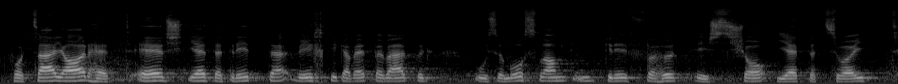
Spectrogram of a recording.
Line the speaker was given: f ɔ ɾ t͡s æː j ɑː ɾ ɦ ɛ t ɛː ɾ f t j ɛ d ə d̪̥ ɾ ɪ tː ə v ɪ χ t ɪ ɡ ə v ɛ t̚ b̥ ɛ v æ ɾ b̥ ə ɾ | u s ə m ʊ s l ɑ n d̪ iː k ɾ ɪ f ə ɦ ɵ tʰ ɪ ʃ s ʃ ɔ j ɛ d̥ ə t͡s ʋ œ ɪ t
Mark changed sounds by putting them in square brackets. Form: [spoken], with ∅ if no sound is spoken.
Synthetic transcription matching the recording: f ɔ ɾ t͡s æː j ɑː ɾ ɦ ɛ t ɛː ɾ [ʃ] t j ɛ d ə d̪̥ ɾ ɪ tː ə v ɪ χ t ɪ ɡ ə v ɛ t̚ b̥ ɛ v æ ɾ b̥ ə ɾ | u s ə m ʊ s l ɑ n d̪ iː k ɾ ɪ f ə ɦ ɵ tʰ ɪ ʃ s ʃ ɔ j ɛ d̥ ə t͡s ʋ œ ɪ t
